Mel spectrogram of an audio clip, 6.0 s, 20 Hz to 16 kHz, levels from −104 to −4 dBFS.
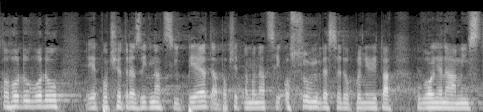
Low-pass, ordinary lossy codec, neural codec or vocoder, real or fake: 14.4 kHz; MP3, 48 kbps; codec, 32 kHz, 1.9 kbps, SNAC; fake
